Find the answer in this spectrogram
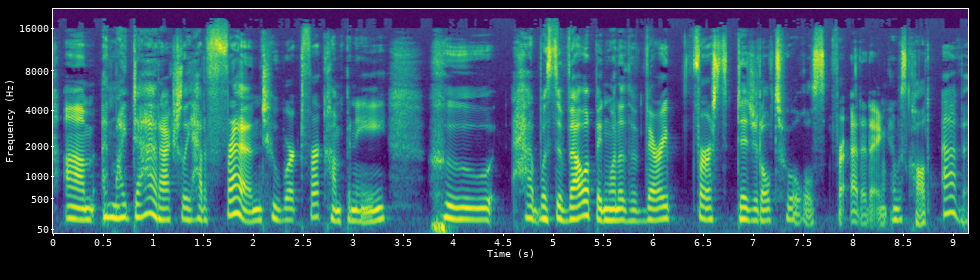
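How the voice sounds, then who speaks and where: With a plain, everyday voice, a woman speaks at a fairly quick pace with a fairly low pitch and ordinary pitch variation on a very clean recording with a silent background. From New York, Rockland County. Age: 40s. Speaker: theatre marketing director. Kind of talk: interview.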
